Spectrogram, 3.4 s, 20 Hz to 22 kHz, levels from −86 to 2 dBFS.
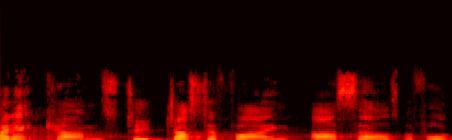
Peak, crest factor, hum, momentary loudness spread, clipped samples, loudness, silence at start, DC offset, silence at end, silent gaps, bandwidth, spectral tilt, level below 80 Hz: -22 dBFS; 20 dB; none; 8 LU; under 0.1%; -42 LUFS; 0 s; under 0.1%; 0 s; none; 11.5 kHz; -3.5 dB/octave; -84 dBFS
